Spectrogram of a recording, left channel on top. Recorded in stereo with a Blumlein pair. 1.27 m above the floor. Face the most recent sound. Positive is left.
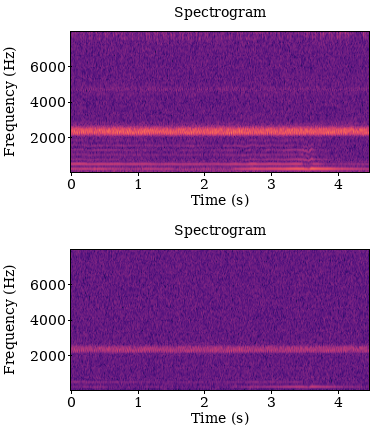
turn(degrees=55)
